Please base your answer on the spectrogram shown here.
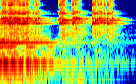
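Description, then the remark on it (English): Glasses clink together three times in a toast, each bright, ringing strike sustaining and fading out before the next. The sound is clear, with no voices. “Cheers. Wait. Cheers.”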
